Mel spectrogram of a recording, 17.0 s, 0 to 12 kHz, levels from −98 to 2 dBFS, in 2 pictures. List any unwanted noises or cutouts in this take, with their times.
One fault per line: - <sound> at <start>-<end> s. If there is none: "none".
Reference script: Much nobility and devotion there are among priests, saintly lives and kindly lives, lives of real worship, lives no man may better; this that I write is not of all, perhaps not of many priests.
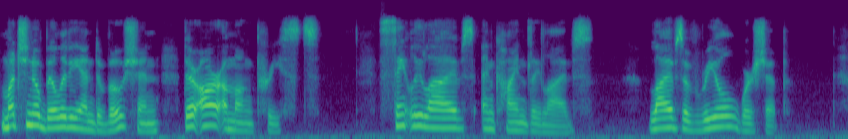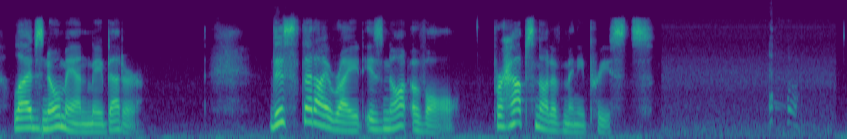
- cough at 16.2-16.7 s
